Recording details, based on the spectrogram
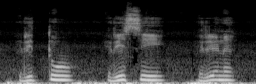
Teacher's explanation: ऋ का हिंदी में शुद्ध प्रयोग नहीं होने के कारण ऋ र प्लस ई के उच्चारण के रूप में प्रयुक्त होने लगा है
